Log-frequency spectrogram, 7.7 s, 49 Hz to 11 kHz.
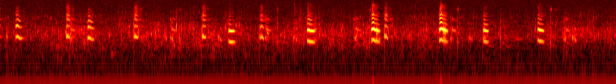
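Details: Eurasian coots calling at Ses Salines de Mongofre, Menorca, 6 February 2020, 9:00 in the morning: a run of short, nasal, honking calls, roughly one per second and irregularly spaced, over a soft background of further bird chatter.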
